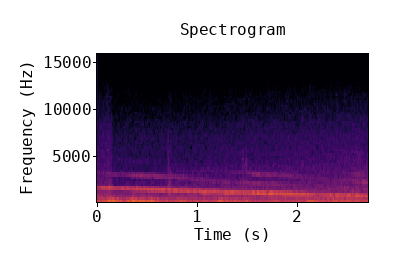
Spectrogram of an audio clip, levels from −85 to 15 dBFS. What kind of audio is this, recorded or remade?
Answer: recorded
